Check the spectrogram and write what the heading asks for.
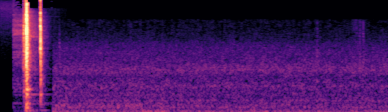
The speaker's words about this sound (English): In the car driving up to Wenatchee.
